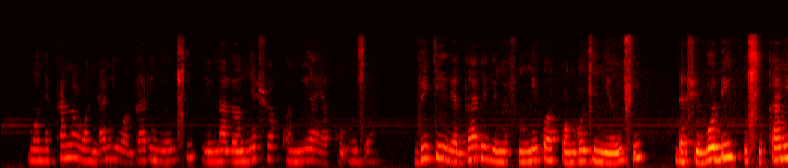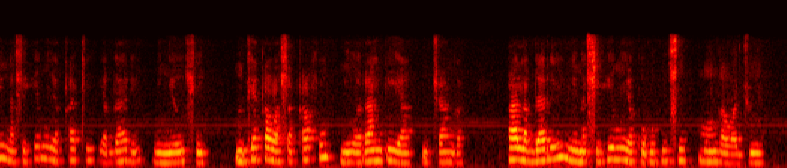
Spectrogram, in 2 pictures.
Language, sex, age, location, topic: Swahili, female, 25-35, Nairobi, finance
